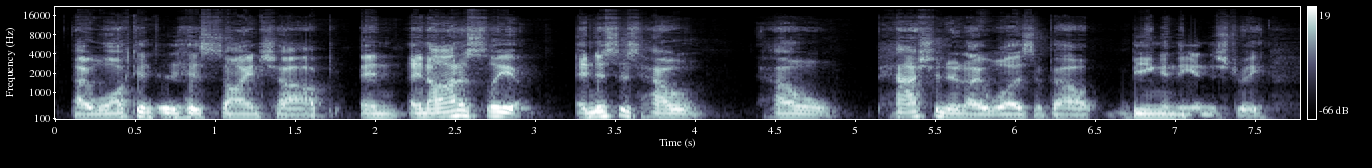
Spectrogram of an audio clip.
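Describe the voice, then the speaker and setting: The speaker is a man with a medium pitch and ordinary pitch variation. He talks at a moderate pace. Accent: slight New York. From New York, Staten Island. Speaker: design agency owner, author. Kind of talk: podcast interview. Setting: video call.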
